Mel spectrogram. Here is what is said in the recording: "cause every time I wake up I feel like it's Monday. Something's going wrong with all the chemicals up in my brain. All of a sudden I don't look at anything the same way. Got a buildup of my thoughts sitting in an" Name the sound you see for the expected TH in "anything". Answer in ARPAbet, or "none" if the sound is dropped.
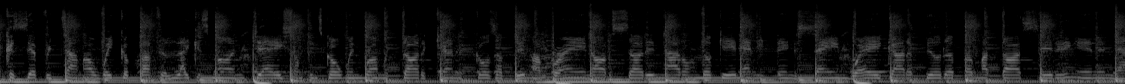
TH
